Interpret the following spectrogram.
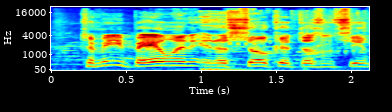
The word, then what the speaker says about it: Ahsoka: like the new series, Ahsoka, Ahsoka, is that how you pronounce it? Yeah, Ahsoka. Yeah, I didn't watch the show.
